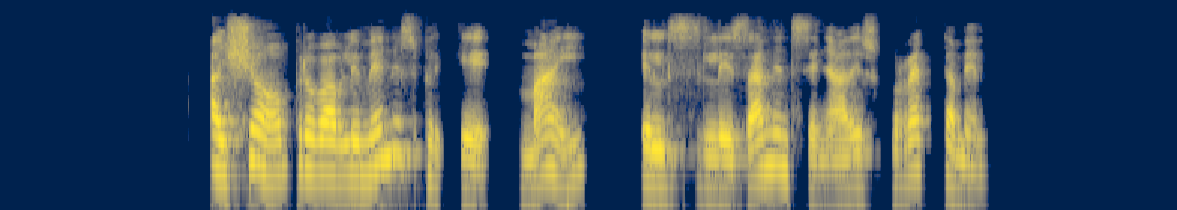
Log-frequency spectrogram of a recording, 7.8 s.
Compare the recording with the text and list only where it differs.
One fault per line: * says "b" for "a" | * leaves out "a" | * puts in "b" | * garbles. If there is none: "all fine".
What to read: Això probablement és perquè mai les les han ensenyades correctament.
* says "els" for "les"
